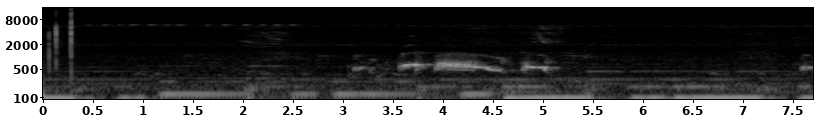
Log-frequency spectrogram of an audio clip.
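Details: Wild-caught spotted dove kept caged for 16 days, singing a sweet, soft phrase of the single-note 'toss' crowing style: a short run of low, rounded coos mid-clip, set against a persistent low buzzing hum.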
